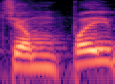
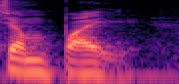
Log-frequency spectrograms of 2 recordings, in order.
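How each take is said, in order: First: The middle vowel is short and clipped. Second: The middle vowel is long and drawn out. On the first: This is how people commonly say it. The speaker calls it wrong. "हम लोग चंपई बोल रहे हैं" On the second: This is the name's actual pronunciation. The speaker calls it right. "असल जो है उनका pronunciation होता है चंपाई"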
